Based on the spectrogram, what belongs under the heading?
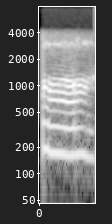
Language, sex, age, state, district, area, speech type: Manipuri, female, 60+, Manipur, Imphal East, rural, conversation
